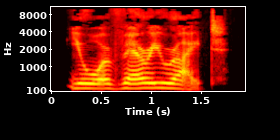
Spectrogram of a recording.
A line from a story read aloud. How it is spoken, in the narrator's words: Father says, his voice a deep rumble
